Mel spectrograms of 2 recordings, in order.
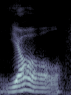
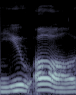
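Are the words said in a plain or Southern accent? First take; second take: Southern; plain. First: The words are said in a Southern drawl. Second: The words are said in a plain accent. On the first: "Mama started talking Southern style" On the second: "instead of saying"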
